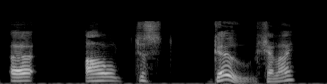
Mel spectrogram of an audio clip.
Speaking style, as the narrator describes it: stammered

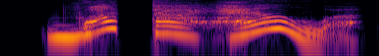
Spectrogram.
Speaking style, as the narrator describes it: She whispered yelled

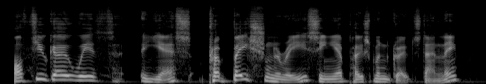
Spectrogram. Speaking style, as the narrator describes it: said Moist, as kindly as he could manage

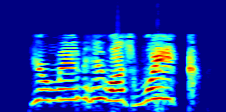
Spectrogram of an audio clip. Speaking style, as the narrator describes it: screamed Voldemort

